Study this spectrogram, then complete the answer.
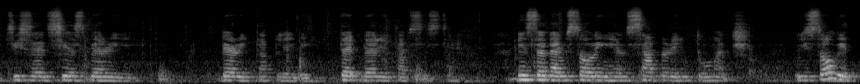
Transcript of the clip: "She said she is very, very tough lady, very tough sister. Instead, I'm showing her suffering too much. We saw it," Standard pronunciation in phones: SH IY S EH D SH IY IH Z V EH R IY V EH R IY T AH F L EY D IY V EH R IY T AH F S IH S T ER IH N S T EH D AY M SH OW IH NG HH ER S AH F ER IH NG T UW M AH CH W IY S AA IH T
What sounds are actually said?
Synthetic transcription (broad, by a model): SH IY S EH D SH IY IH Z V EH R IY V EH R IY T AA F L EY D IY V EH R IY T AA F S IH S T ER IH N S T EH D AY M S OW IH NG HH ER S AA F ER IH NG T UW M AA CH W IY S AA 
